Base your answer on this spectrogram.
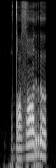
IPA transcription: dˤ e zˤ ɛ r ʌ

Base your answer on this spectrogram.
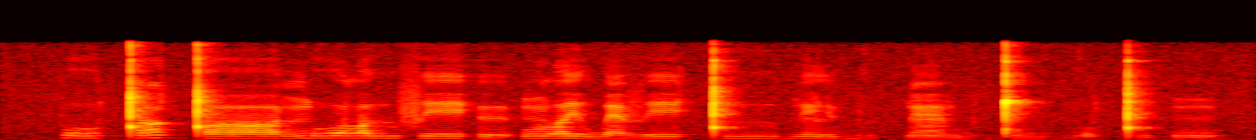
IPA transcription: p oː ǃ ɑ̃ ǃ ɑː ŋ͡m oː lˠ ɯː f eː ʔ ø ʔ ũ lˠ e w æ v eː ǃʰ ɯː b ẽ l y b ɯ ɡ͡b æ̃ v u ɡ͡ǃ õ v ɯ ɡ͡b o ǃʰ ɯ p ũ

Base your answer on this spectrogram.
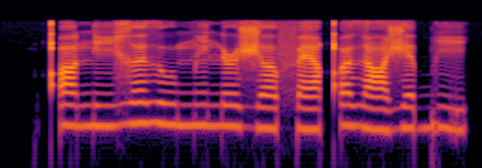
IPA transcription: qʼ ɔ n i ɣ ə ð u m ĩ n ə˞ ʒ ʌ f æ qʼ u ð ɑ ʒ ɛ b i

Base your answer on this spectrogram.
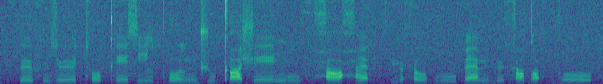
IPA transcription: ø˦˥ f n z øː˩˥ tʰ o˦˥ kʼ e˧˩ s i˦˥ l pʰ o˥˩ l n d͡ʒ u˩˥ kʼ ɑ˥˩ ʃ eː˦˥ ŋ uː˧˩ f ħ ɑ˥˩ ħ æ˩˥ f pʰ y˧˩ ħ o˧˩ ɓ uː˦˥ ɓ æ˦˥ m b ø˧˩ x ø˦˥ dˤ ɯ˦˥ f ɡʱ o˧˩

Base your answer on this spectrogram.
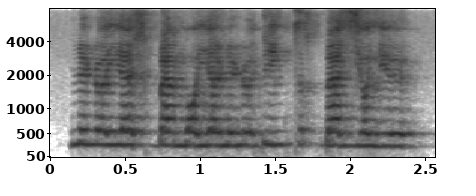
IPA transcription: ɳ i ɳ œ j ɛ x ɓ æ m ɔ j ɛ ɳ i ɳ ø ɗ i lʲ d̪ œ x ɡ͡b æ zʲ ɔ lʲ ø

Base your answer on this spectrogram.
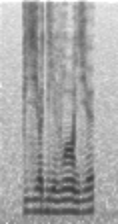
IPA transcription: zʲ ɔ dʲ ɛ̃ v ɔ̃ zʲ ə

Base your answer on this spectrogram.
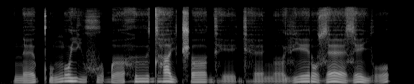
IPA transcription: n ɛː˩˥ kʷʼ ɯ˩˥ ŋ o˥ j i˩˥ xʷ ʌ˩˥ ɓ ʌː˩˥ h ɯː˥ dʱ a˥˩ j t͡ʃʼ ʌː˧ ɡʱ eː˩ ɡʱ ɛː˩ ŋ ʌː˩ vʲ eː˥ ɾ o˩ z ɛː˥˩ z e˥˩ j o˩˥

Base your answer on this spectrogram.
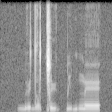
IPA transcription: ɡ͡b ø d ɔ ǀ y k͡p i b ŋ͡m ɛ

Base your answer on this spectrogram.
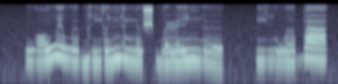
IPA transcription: w ɔ w e w ø b i j ə ɲ ə n ø ʃ b ə ɭ e ɲ ø | j i w ə b a

